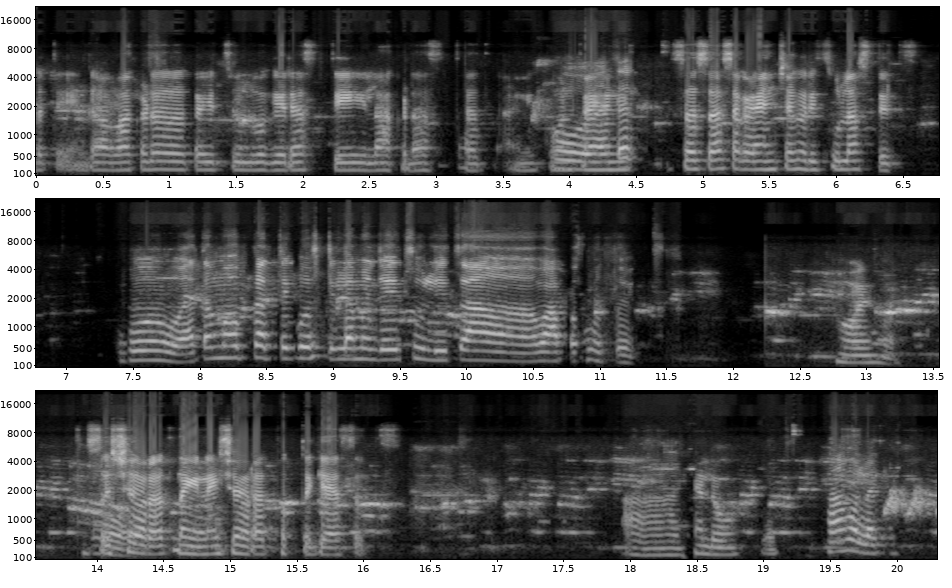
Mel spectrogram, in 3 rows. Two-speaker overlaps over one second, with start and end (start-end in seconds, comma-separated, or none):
none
